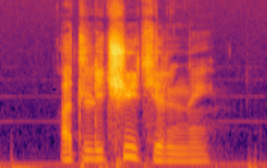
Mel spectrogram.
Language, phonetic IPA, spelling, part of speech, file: Russian, [ɐtlʲɪˈt͡ɕitʲɪlʲnɨj], отличительный, adjective, Ru-отличительный.ogg
- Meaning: characteristic, distinctive, distinguishing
